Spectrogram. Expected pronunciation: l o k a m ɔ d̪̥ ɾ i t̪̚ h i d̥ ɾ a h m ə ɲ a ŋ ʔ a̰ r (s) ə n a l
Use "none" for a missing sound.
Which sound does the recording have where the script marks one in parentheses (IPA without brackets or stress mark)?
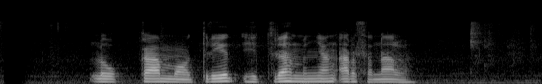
s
